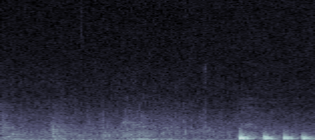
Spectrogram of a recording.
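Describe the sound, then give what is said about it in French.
At night, a man knocks four quick, evenly spaced times on the wooden door of a guard's cabin at the entrance of a fenced construction site, ringing out clearly near the end, over a steady rain-like hiss that fills the quieter opening. “Il frappe à une porte de bois.”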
